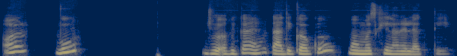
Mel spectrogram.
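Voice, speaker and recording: A woman's voice: medium pitch, expressive, measured pace, no room sound. Chatty young woman telling a story. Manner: chatty, mixing in English words. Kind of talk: casual storytelling. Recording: dull lo-fi dry sound.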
